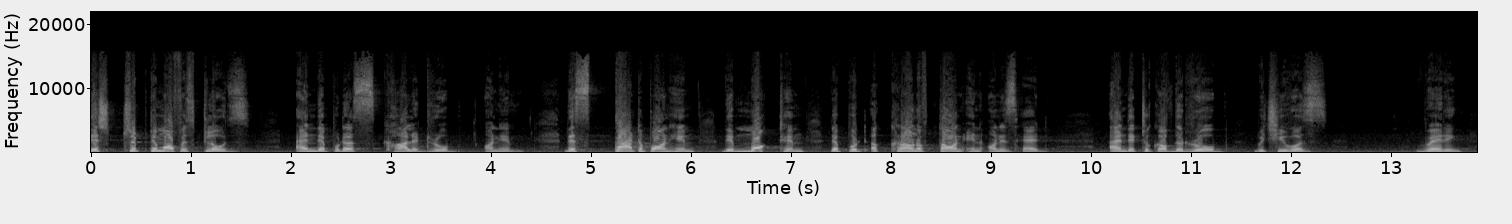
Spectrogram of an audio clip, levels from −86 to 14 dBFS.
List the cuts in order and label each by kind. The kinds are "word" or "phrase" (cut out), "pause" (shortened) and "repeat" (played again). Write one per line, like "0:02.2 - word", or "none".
none

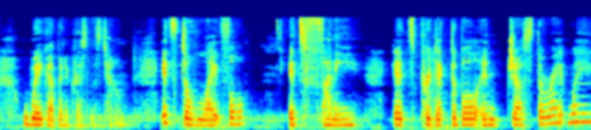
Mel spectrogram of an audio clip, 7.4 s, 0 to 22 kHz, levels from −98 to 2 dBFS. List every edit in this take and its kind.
none

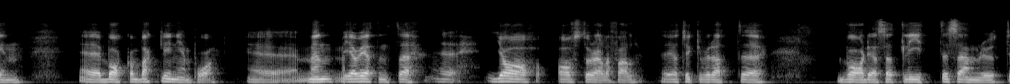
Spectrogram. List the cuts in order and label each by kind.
0:03.4 - word

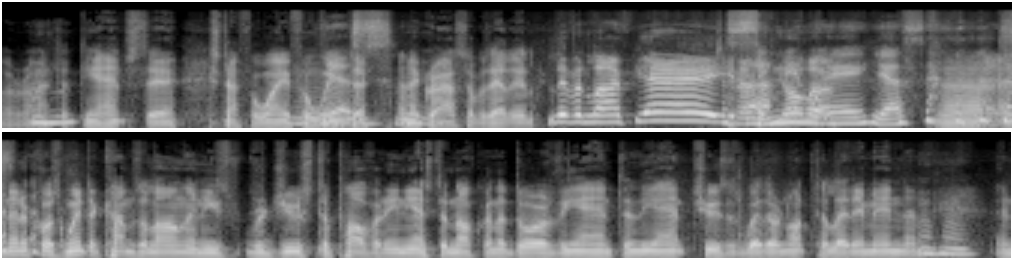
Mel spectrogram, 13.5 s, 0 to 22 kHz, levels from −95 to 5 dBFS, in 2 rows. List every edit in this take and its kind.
0:01.4 - word

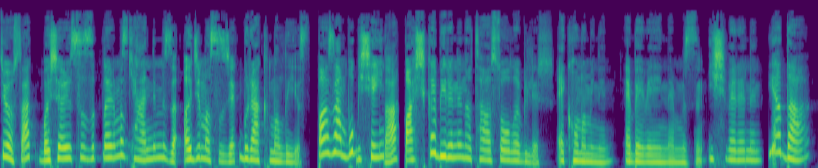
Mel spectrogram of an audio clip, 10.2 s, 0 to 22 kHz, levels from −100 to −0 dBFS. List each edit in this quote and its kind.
0:01.6 - word
0:03.0 - word
0:04.5 - word
0:04.8 - word
0:08.8 - word

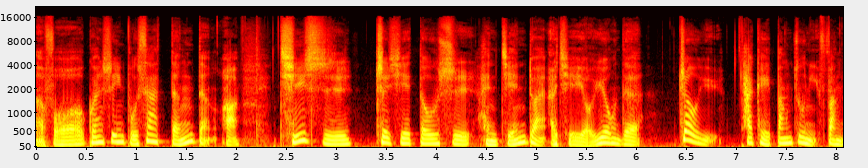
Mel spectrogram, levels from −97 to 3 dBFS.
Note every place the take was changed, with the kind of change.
none

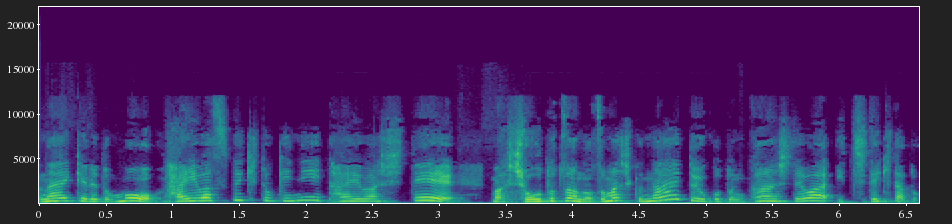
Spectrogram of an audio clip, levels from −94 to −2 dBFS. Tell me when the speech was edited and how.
0:03.3 - pause

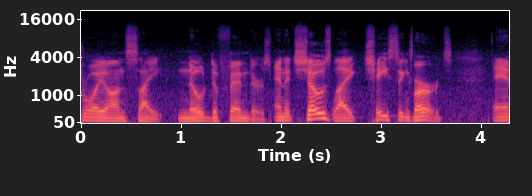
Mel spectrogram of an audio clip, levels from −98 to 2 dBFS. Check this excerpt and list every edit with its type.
0:01.9 - word
0:02.5 - word
0:03.3 - word

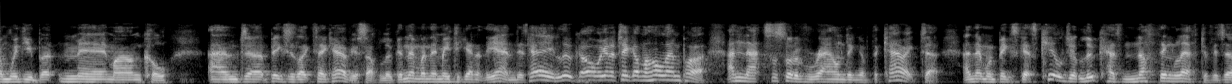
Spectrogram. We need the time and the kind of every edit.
0:05.3 - word
0:10.8 - word

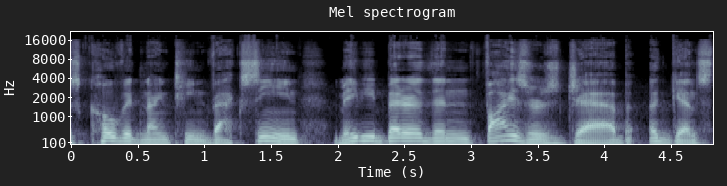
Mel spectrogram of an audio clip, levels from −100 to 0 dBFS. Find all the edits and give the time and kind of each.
none

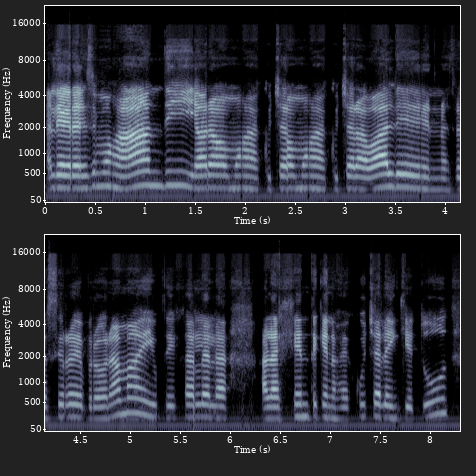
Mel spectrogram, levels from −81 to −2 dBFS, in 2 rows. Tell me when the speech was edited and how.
0:02.4 - repeat
0:05.3 - word

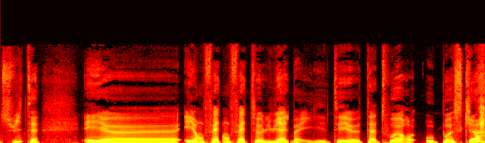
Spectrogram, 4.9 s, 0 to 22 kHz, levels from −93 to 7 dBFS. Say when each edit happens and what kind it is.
0:02.2 - repeat
0:02.9 - word

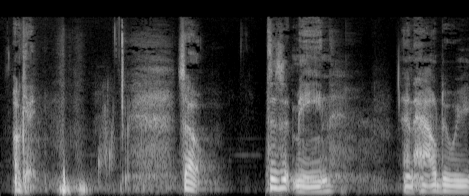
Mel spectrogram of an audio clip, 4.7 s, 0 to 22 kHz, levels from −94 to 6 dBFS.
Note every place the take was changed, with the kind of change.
0:02.7 - word

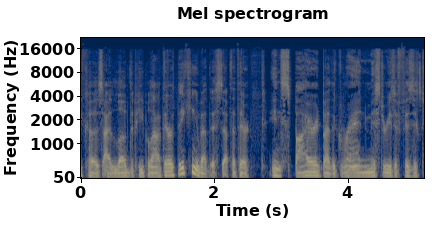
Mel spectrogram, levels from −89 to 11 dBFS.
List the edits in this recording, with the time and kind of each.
none

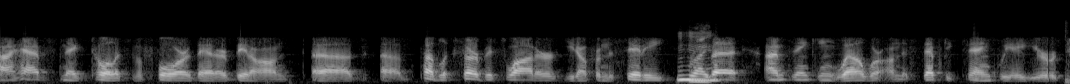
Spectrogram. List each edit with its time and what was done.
0:04.1 - pause

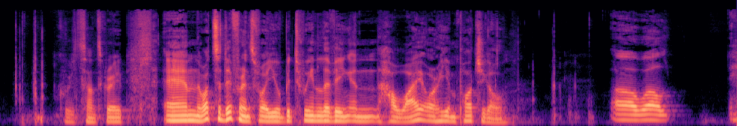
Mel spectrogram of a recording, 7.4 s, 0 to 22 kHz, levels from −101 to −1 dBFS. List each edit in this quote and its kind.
none

